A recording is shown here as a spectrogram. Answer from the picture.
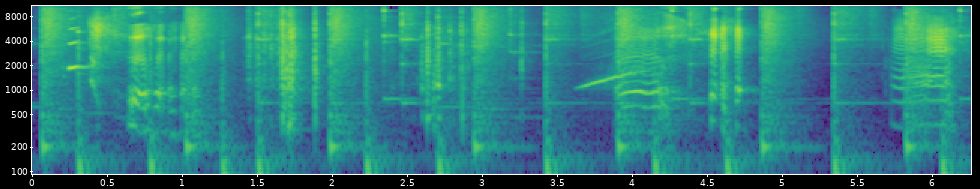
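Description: Children's cartoon song backing music with a steady beat of about two drum hits a second. Over it come short giggles from a baby character and a rising whistle-like glide about two-thirds of the way in.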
